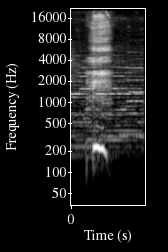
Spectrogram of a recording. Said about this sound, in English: Slowly let it out. You should be breathing in through your nose. Out through your mouth.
